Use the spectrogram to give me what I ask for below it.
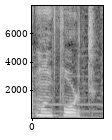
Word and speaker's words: Montfort: Y para ello tenemos de invitada a la licenciada en nutrición, la licenciada Ana Cristina Montfort. Buenas tardes, licenciada. – Buenas tardes, gracias por invitarme. Qué bueno que estás aquí con nosotros. ¿Sí pronunció bien Montfort o es Montfort? No, está muy bien así.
